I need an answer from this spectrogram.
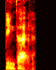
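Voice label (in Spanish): "pintar", Spanish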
